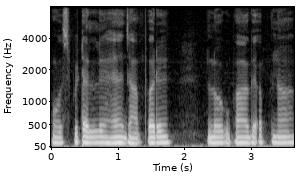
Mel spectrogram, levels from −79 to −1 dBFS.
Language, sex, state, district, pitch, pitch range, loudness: Hindi, male, Chhattisgarh, Sukma, 120 Hz, 115-120 Hz, -16 LUFS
